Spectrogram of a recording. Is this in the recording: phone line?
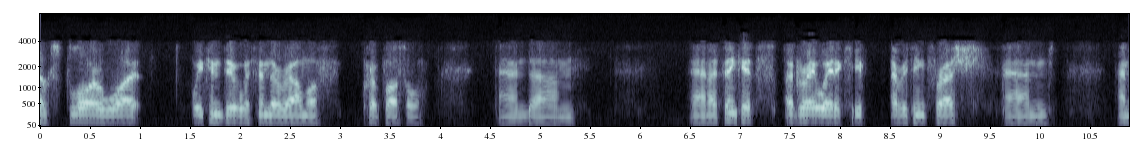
yes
